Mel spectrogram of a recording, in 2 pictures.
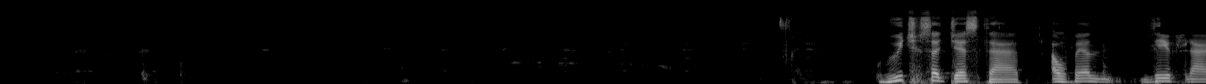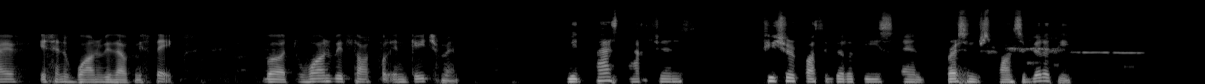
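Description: Input switched to a poorer device, from 11.60 to 16.46 s: the speech suddenly turns dull and boxy, with nothing above 4 kHz and a faint new noise floor, at an unchanged level and with no gap. This likely comes from recording switching to a narrower-band microphone.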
